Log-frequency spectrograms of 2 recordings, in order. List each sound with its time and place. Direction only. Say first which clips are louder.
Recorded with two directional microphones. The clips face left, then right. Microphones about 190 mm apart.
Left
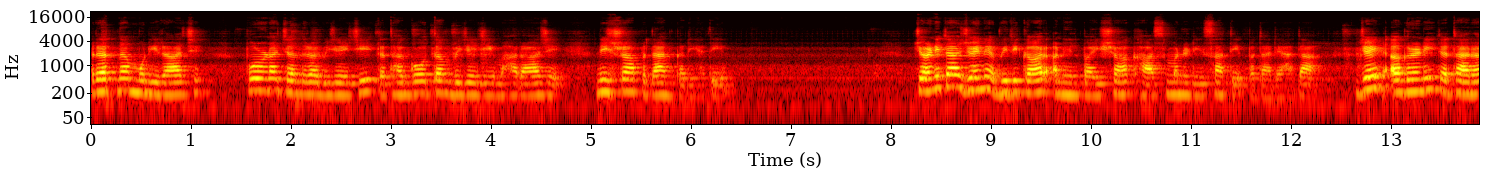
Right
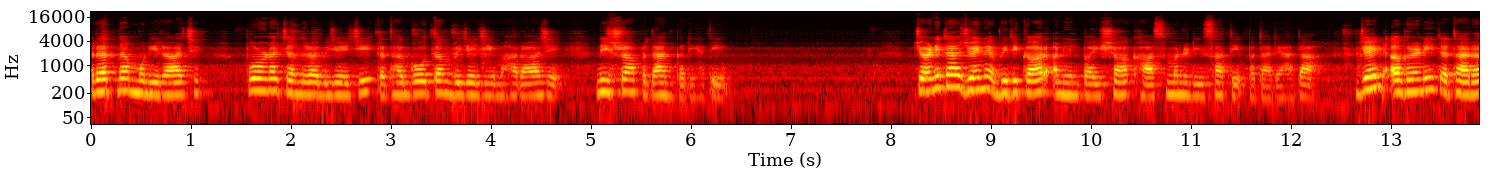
0.0 s a woman's voice: left 1 dB; 35° right (ahead or behind)
8.2 s a woman's voice: even; 35° right (ahead or behind)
